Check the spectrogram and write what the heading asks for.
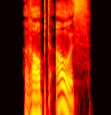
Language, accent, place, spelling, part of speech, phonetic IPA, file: German, Germany, Berlin, raubt aus, verb, [ˌʁaʊ̯pt ˈaʊ̯s], De-raubt aus.ogg
- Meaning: inflection of ausrauben: 1. second-person plural present 2. third-person singular present 3. plural imperative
